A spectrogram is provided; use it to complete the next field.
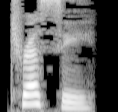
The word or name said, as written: tressie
